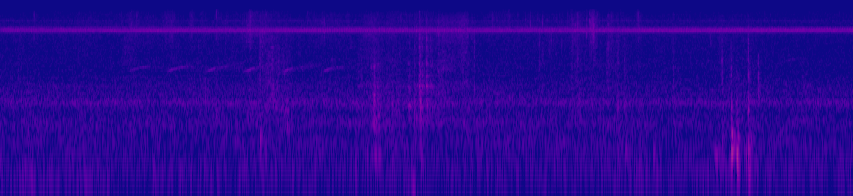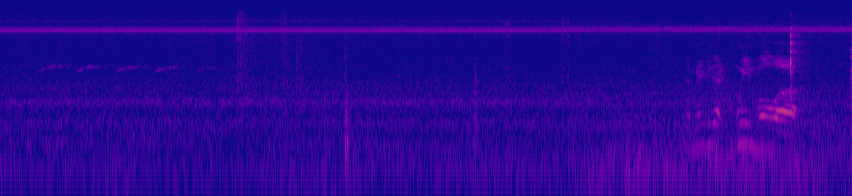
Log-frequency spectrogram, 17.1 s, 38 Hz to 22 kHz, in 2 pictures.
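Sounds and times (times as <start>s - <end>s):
knocks of wooden hive boxes: 6.0s - 7.7s.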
